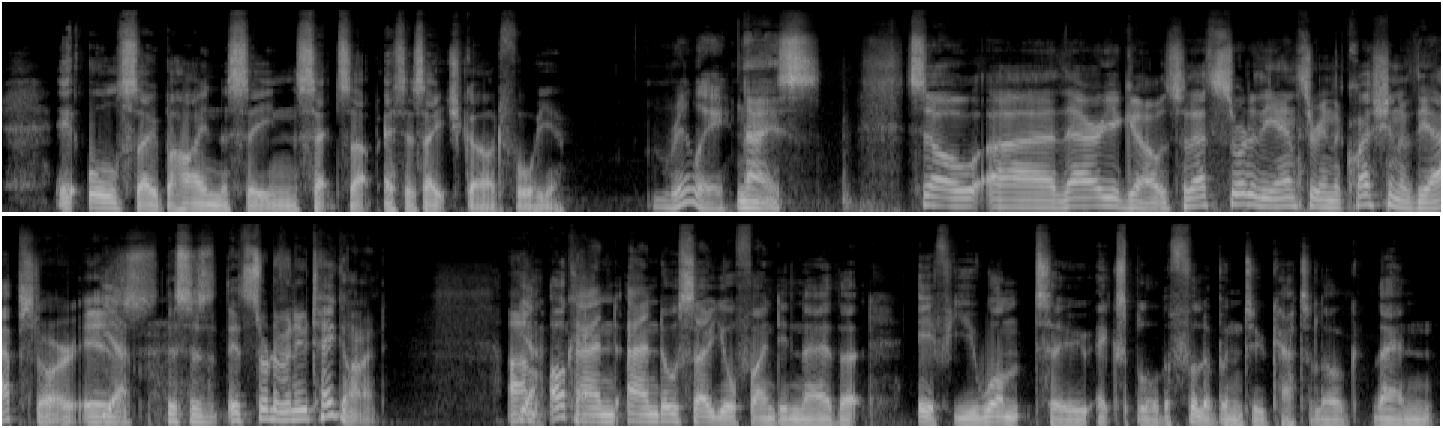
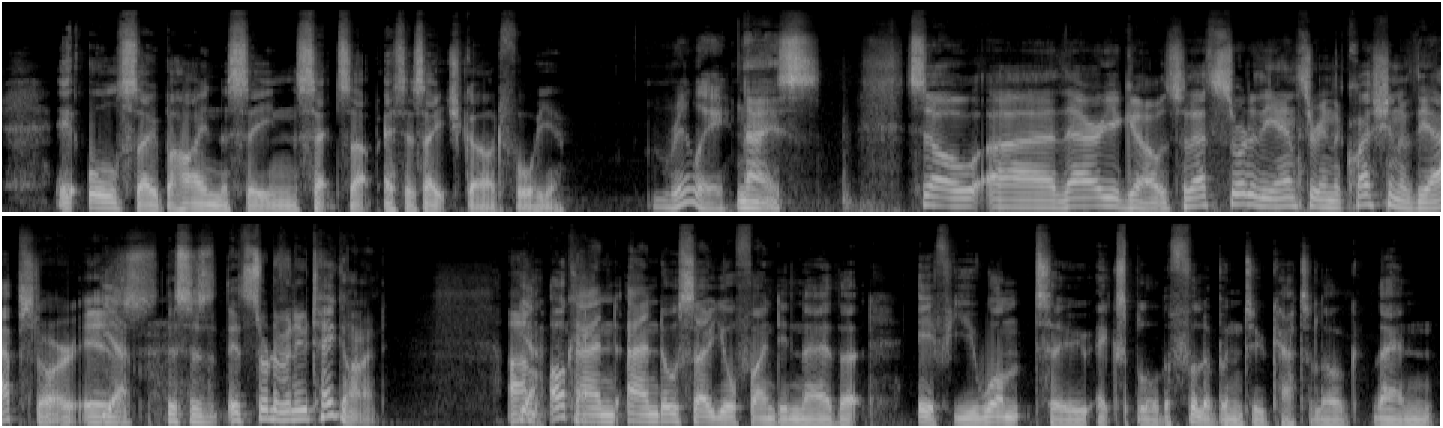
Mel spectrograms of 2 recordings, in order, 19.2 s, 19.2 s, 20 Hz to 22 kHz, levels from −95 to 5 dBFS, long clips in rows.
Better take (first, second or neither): neither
